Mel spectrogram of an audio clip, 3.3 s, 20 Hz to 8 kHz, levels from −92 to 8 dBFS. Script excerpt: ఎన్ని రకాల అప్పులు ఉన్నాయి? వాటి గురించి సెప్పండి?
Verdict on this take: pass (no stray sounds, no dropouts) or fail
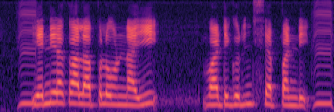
pass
